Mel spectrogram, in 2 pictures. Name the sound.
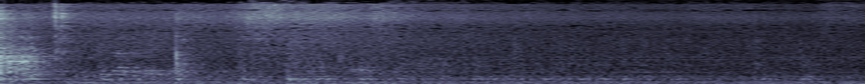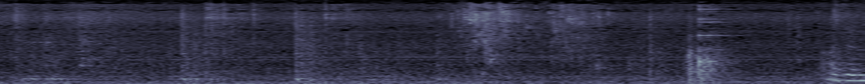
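water poured into frying masala, sizzling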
